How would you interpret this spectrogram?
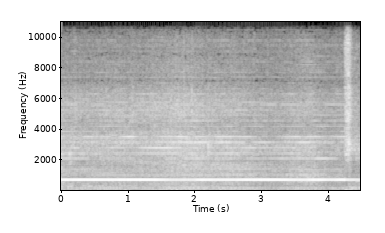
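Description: A fuel-cell-powered garbage truck made by Faun, demonstrated at a trade fair, runs its hydraulic compactor, which is driven by the fuel cell: a loud, constant pump whine held on one pitch over a dense mechanical rumble, with no talking throughout.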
